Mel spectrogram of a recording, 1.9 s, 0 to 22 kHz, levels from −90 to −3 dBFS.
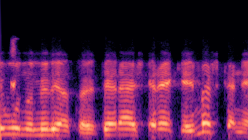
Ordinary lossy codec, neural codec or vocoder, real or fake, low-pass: Opus, 24 kbps; none; real; 7.2 kHz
